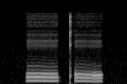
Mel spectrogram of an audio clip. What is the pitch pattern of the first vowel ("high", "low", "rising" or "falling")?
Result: low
